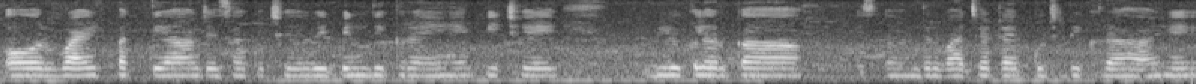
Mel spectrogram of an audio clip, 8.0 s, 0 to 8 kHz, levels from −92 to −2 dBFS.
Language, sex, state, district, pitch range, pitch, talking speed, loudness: Hindi, female, Rajasthan, Bikaner, 215-220 Hz, 215 Hz, 145 wpm, -21 LUFS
